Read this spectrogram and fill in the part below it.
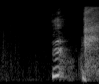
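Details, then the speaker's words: Person lying in bed in the dark early morning, nose tickling, trying to hold back repeated sneezes: a quiet breath in followed by one sharp, breathy single sneeze. "Oh, I can't stop sneezing. Oh my. Oh, it's tickling so bad. I've been trying my best to hold it back, but it don't."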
